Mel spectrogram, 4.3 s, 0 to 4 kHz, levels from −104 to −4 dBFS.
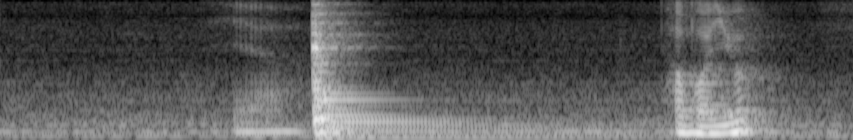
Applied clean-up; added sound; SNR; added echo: none; Bowed string instrument; 1 dB; reverberation time 0.5 s.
